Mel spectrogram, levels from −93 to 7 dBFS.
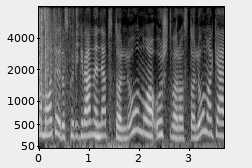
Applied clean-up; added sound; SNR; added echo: none; Coin (dropping); 16 dB; none.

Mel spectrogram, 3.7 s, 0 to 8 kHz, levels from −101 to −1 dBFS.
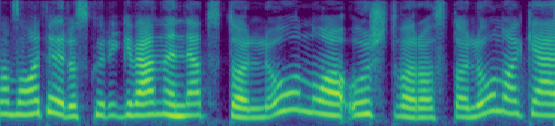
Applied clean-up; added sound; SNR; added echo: neural mask model DeepFilterNet 3.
